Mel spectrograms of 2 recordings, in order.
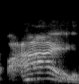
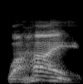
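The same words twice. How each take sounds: First: Wahai called out high and loud; a raised Wahai with a falling end; calling out. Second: Said in the usual way. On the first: Shown as a demonstration. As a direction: call Wahai like summoning a crowd. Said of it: "seruan yang sambil berteriak". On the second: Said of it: "wahai itu seruan yang sambil berteriak".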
